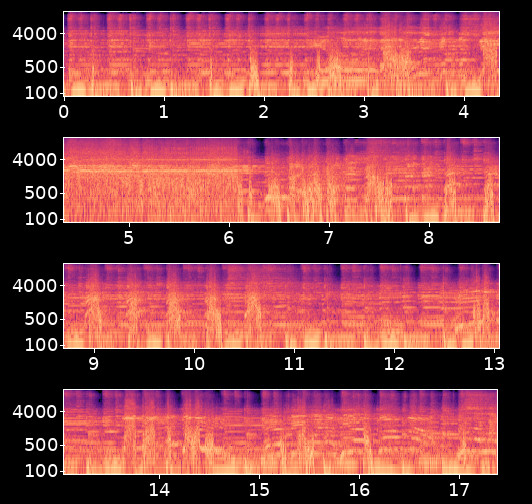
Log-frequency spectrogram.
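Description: Live cumbia band playing loudly over a PA, with a steady, even bass beat; about four seconds in the music thickens into a two-second sustained passage before the beat carries on.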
